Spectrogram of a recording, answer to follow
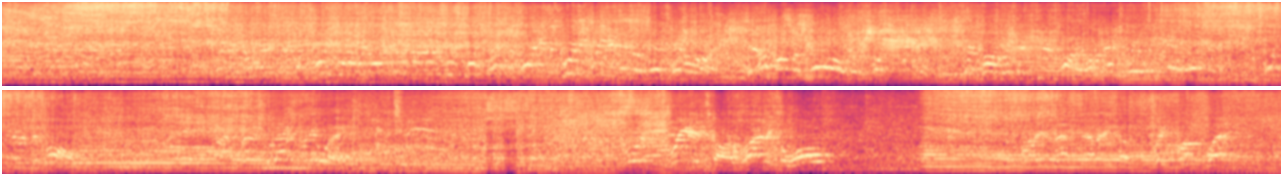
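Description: Bomber-class stock car engines running past on the track, each engine note falling in pitch as a car goes by, with surges of engine and tyre noise as the pack passes, once near the start, again about halfway and again near the end.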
